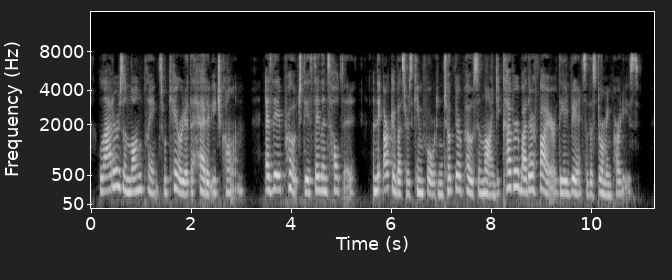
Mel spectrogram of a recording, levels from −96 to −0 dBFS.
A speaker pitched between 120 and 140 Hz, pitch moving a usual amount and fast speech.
No: high, 215 Hz; average, 3.7 semitones; fast, 215 wpm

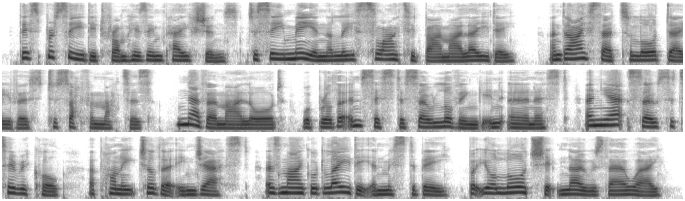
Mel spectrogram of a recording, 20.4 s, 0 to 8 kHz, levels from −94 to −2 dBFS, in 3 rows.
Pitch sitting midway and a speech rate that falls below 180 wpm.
Yes: medium, 155 Hz; average, 165 wpm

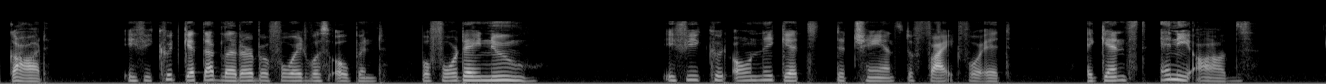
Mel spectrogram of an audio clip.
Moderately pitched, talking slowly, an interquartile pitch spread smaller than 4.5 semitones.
Yes: medium, 175 Hz; slow, 130 wpm; average, 2.9 semitones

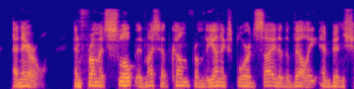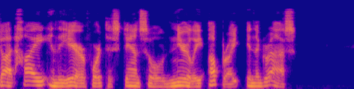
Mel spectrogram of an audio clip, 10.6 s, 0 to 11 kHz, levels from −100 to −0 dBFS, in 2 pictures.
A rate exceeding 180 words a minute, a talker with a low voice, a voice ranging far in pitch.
No: average, 190 wpm; low, 120 Hz; average, 3.4 semitones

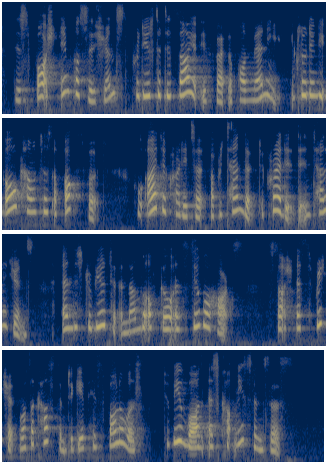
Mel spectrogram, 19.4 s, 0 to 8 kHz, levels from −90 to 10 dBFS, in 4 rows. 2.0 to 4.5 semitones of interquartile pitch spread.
No: wide, 5.4 semitones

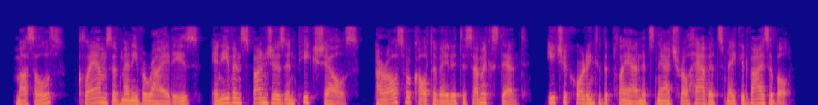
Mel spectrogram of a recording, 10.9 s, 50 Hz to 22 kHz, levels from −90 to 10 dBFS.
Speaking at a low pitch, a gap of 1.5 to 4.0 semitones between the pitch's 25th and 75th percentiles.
No: low, 130 Hz; average, 4.9 semitones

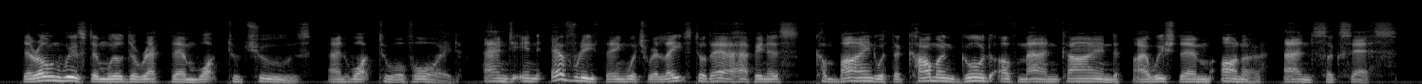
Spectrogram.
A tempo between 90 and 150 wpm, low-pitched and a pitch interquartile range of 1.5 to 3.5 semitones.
Yes: average, 145 wpm; low, 125 Hz; average, 2.7 semitones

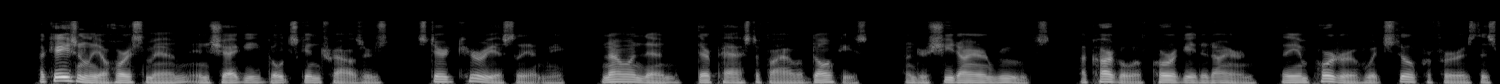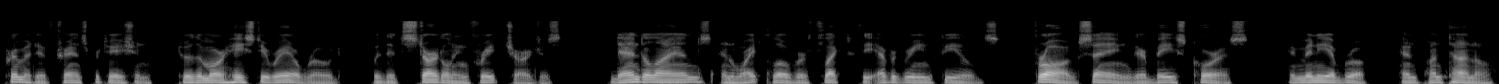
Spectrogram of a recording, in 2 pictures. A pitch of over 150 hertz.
No: very low, 85 Hz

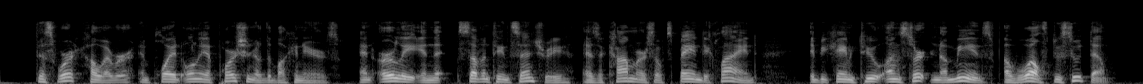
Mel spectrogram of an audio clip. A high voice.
No: low, 110 Hz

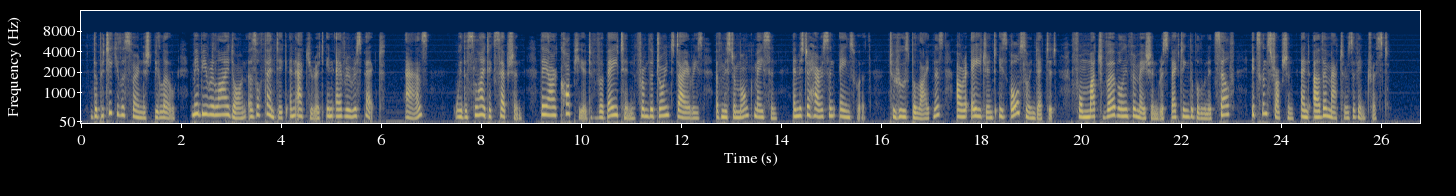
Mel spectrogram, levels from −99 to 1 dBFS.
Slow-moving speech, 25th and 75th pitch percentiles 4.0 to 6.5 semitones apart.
Yes: slow, 130 wpm; average, 4.7 semitones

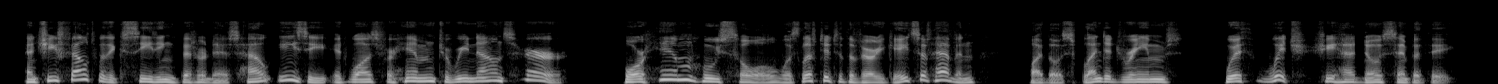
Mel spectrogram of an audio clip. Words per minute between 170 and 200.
No: average, 150 wpm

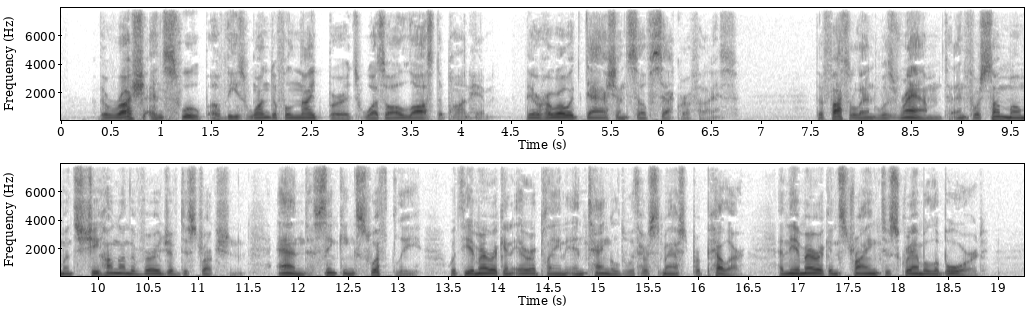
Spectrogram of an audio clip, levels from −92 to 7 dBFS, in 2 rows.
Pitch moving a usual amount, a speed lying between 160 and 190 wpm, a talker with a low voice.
Yes: average, 3.3 semitones; average, 170 wpm; low, 110 Hz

